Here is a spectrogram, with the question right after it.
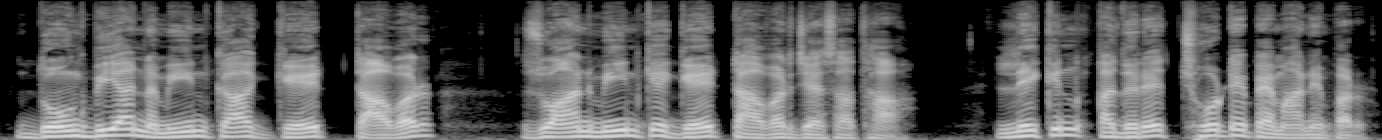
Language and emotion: Urdu, neutral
